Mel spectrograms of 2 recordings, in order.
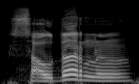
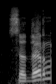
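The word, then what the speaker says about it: southern: दक्षिणी अर्धगोला या साउदर्न या सदर्न, जिसको सही प्रोनाउंस है सदर्न हेमिस्फेयर। अभी पढ़ने में अजीब लग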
